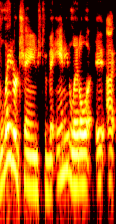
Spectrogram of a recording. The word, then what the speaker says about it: Lytle: changed to the annie little i i hope i'm saying that right it might be lytle um it's spelled l-y-t-l-e um it was later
